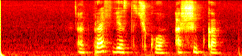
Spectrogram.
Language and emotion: Russian, neutral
